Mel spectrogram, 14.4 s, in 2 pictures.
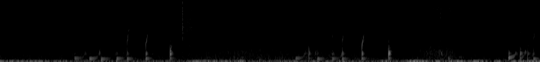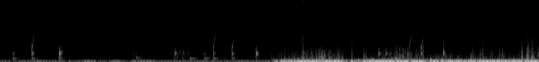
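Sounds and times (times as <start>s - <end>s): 
foamy bubbles from an hourglass popping: 4.0s - 5.3s, 6.8s - 7.7s, 9.0s - 13.3s
low rumble: 10.8s - 14.3s.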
